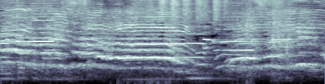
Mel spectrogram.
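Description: A group of girls singing together in high voices, a traditional Andean pastoras song, their pitch gliding from note to note with some notes held.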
